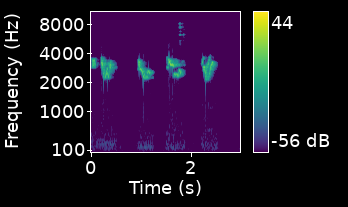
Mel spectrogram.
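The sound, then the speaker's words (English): A bird, Cuckoo Achoo, sings as she flies, chirping in a short series of four or five bright, warbling notes, evenly spaced with brief pauses between them, clear against silence. “So Cuckoo Achoo sang her song, merrily as she flew along, singing the tunes that she had made.”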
